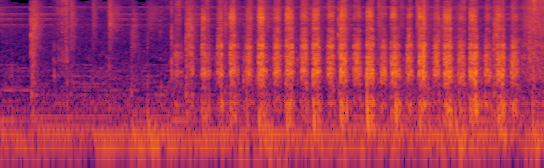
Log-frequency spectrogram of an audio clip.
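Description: Scratch-off lottery ticket being scratched, a fast run of short rubbing strokes, several a second, starting about a second in.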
